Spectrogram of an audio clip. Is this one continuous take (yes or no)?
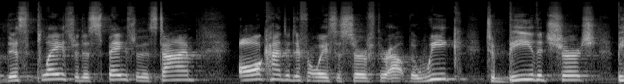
no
